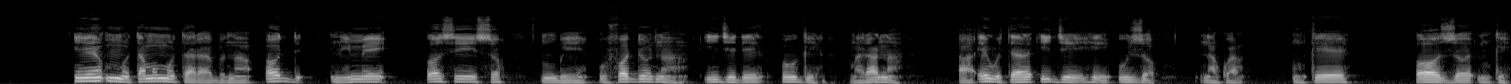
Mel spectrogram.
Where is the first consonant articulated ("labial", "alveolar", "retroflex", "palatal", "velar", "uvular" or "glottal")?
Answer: glottal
